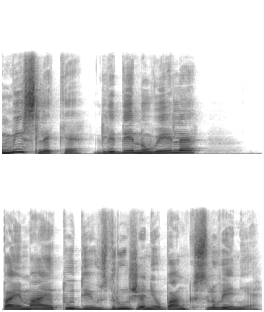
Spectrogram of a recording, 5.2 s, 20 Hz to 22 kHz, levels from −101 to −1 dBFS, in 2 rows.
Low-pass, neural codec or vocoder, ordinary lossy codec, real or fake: 14.4 kHz; none; none; real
